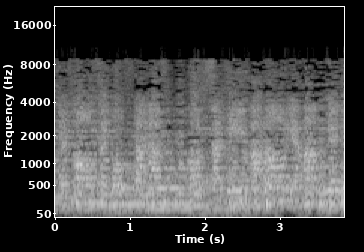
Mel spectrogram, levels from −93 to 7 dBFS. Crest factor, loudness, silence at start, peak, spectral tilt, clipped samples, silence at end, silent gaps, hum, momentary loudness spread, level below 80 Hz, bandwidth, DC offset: 16 dB; -17 LUFS; 0 s; -2 dBFS; -5 dB/octave; under 0.1%; 0 s; none; none; 3 LU; -46 dBFS; 9.2 kHz; under 0.1%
